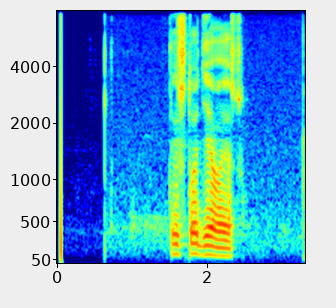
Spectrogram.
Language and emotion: Russian, neutral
